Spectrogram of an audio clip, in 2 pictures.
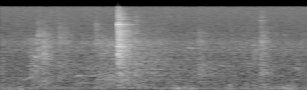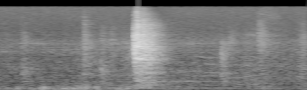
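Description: Handling noises at a control panel: a sharp click a little after a second in and a louder short knock about four and a half seconds in, with smaller clicks between, over a low rumble.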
